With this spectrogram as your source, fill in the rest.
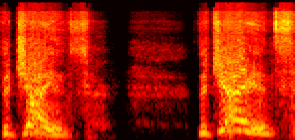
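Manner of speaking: gasping, breathless, very drawn-out panicked cry. Voicing a guard bursting into the castle, breathless guard crying out. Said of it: "breathless, and he says".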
